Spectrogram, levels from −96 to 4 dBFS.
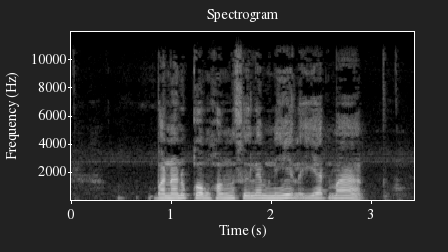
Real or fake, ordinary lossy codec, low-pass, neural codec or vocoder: real; Opus, 64 kbps; 10.8 kHz; none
